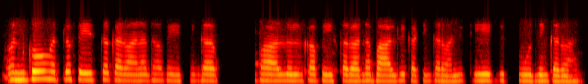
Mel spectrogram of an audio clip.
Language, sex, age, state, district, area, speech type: Hindi, female, 18-30, Uttar Pradesh, Pratapgarh, urban, conversation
